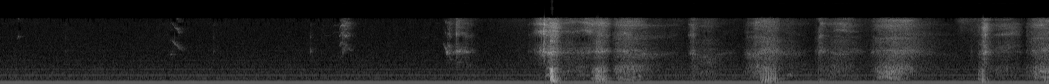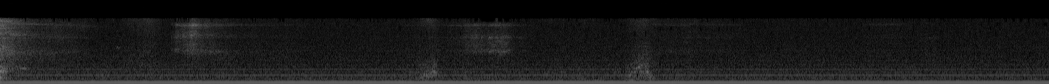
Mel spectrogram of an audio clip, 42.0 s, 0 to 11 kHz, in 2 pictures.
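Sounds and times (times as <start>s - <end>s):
person snoring: 10.6s - 22.7s.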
